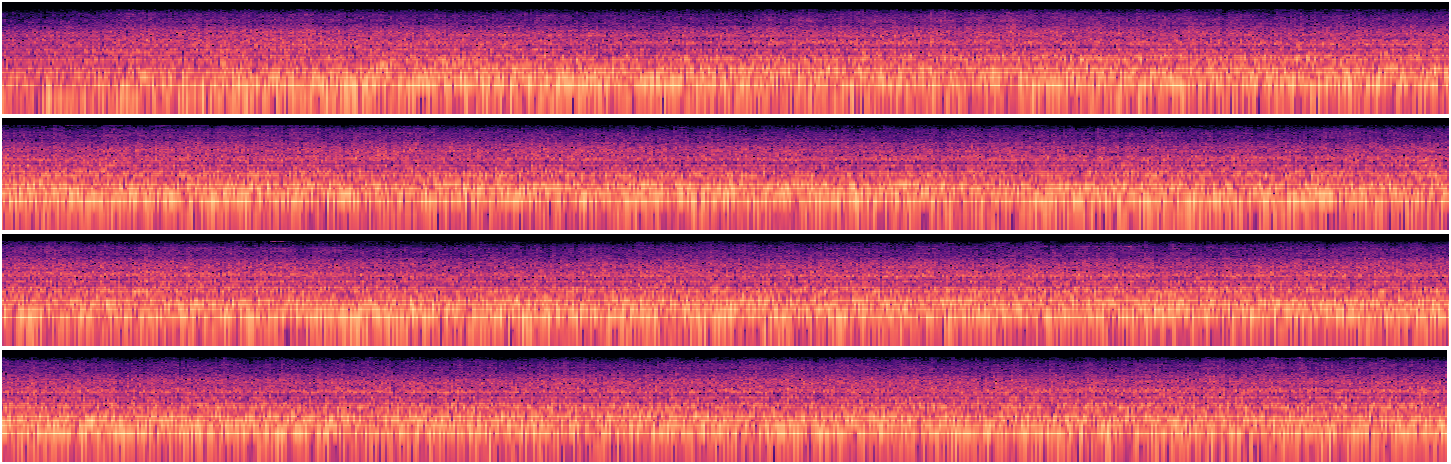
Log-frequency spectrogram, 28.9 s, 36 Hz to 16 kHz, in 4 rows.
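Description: Freight train of open coal wagons behind an ET22 electric locomotive rolling past close by: a loud, steady noise of steel wheels running over the rails, building up in the first second as the locomotive comes alongside and then holding even as the wagons stream past.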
